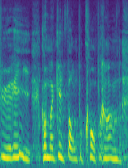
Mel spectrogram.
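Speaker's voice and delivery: normal talking voice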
